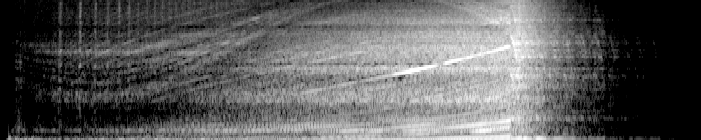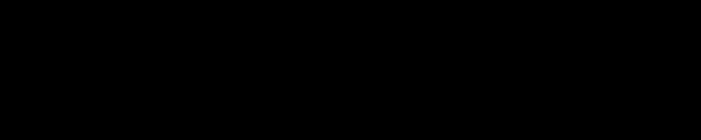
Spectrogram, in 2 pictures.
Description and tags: A start up sound for space ships
power-up, sci-fy, power, starship, electricity, spaceship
